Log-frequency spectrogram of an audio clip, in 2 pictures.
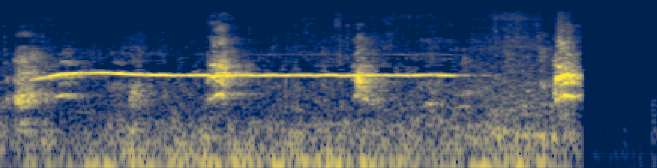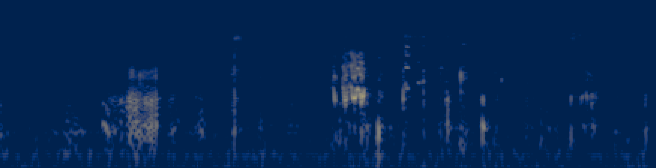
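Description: Dogs in a hallway: scattered knocks and a high, steady whine-like tone held for about three seconds, ending in a sudden loud hit just before four seconds in. Then only faint, short whimpers from a bulldog puppy.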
